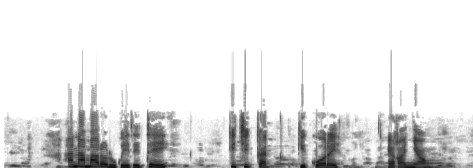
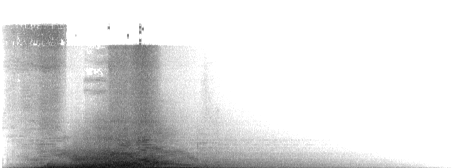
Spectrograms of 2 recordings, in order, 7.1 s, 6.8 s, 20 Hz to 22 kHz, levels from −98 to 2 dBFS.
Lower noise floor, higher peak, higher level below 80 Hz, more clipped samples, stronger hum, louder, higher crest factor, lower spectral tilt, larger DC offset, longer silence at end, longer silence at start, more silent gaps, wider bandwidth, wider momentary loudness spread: second, -44 dBFS vs -81 dBFS; about the same, 0 dBFS vs 0 dBFS; second, -56 dBFS vs -18 dBFS; neither; neither; about the same, -12 LUFS vs -12 LUFS; about the same, 14 dB vs 14 dB; second, -5.5 dB/octave vs -7.5 dB/octave; neither; second, 0.35 s vs 3.15 s; second, 0.15 s vs 0.35 s; neither; second, 7.6 kHz vs 19 kHz; about the same, 21 LU vs 21 LU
